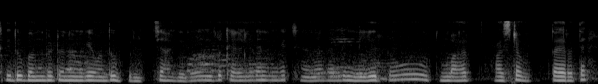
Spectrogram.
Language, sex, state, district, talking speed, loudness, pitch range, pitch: Kannada, female, Karnataka, Mysore, 140 wpm, -34 LUFS, 180-200 Hz, 190 Hz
